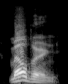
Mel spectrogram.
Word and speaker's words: Melbourne: Melbourne. That's how they say it.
